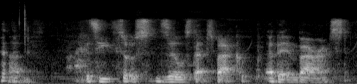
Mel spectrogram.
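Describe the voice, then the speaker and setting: A man's voice: fairly low pitch, normal speed, roomy sound, slight background noise, rough recording. A man narrating as dungeon master in a casual, rambling way, with lots of ums and likes. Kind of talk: narrating a tabletop game.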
